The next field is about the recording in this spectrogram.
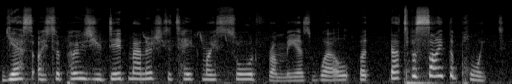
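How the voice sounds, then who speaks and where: Speaking to the listener in an audio roleplay, a woman voices a haughty, defensive lady knight, proud and stern, who scolds her companion in an exasperated yet secretly fond way. Her voice is a little high and darkish, with lively intonation at a moderate pace.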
